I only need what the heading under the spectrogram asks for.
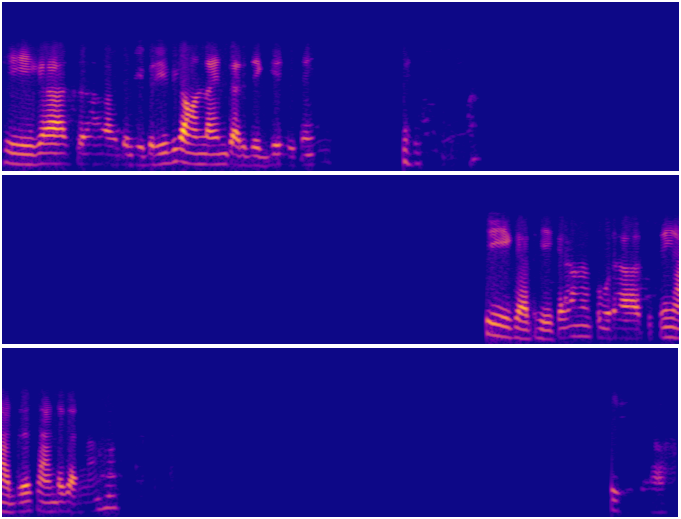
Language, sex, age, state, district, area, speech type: Dogri, male, 18-30, Jammu and Kashmir, Reasi, rural, conversation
